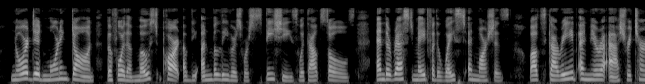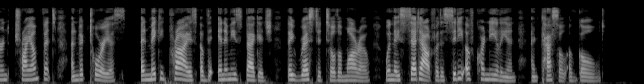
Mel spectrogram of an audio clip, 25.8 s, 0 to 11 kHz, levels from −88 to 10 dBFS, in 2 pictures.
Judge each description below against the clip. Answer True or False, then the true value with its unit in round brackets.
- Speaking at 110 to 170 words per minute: True (135 wpm)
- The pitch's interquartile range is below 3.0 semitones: False (3.6 semitones)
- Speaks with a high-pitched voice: False (180 Hz)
